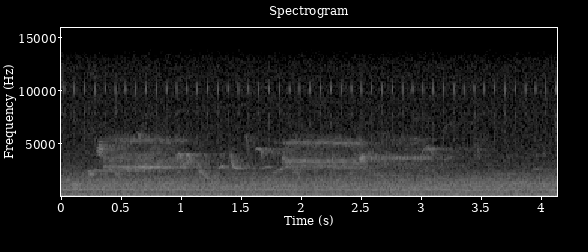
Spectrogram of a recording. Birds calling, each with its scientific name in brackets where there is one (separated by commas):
Red-winged Blackbird (Agelaius phoeniceus)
